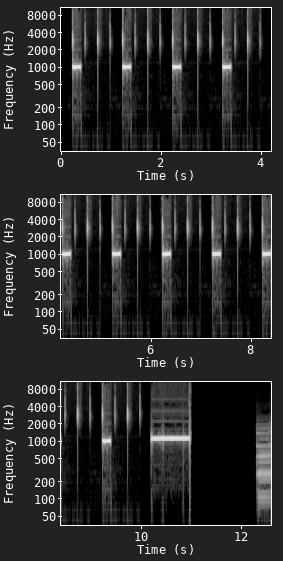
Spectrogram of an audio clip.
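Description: Countdown timer sound effect: ten short electronic beeps one second apart, with faint ticks between them, ending in one longer, slightly higher beep about ten seconds in.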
